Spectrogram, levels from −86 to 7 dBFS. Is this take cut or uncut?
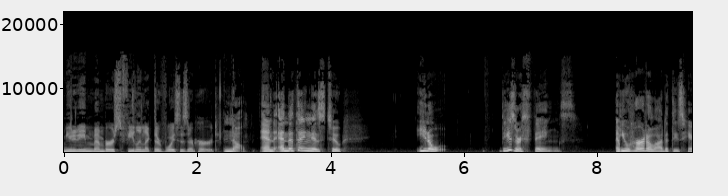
cut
